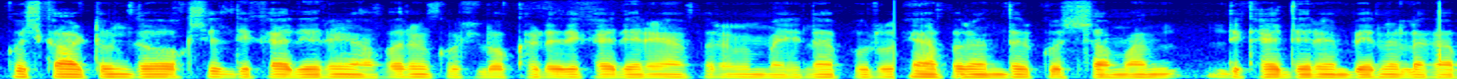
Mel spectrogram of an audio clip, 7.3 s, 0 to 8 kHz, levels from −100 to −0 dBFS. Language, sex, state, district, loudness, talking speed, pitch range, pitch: Hindi, male, Maharashtra, Chandrapur, -28 LUFS, 255 wpm, 95-100 Hz, 95 Hz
